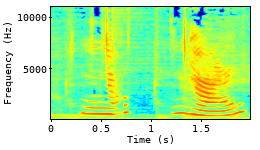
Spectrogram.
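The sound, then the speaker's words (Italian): A small black kitten meows twice: a short meow, then a longer, louder one that bends up and down in pitch, with a brief pause between them. “Miau, miau. No, una gattina nera.”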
